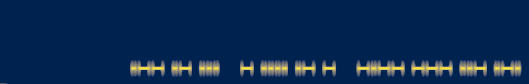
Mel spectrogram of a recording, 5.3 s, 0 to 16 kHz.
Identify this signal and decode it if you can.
Morse code, heard as a keyed tone, about 36 wpm, 700 Hz. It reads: WAS THAT YOUR
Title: Sentences from Top 1600 Words 35wpm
